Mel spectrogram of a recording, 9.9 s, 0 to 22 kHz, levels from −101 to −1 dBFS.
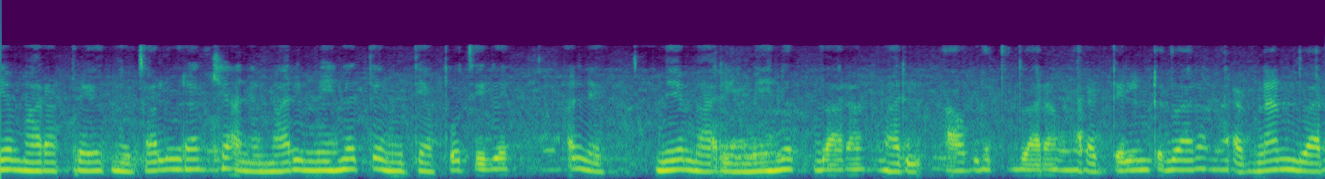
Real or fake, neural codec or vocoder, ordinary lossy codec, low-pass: fake; codec, 16 kHz, 8 kbps, FreqCodec, smaller model; none; none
